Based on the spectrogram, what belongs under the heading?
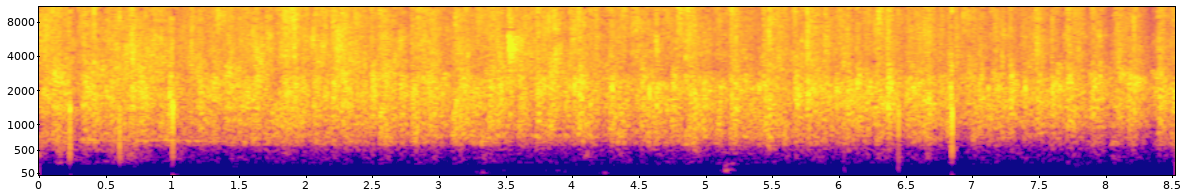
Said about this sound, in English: Let's give Dr. Edwards one more big round of applause.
